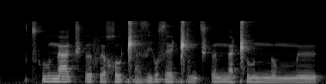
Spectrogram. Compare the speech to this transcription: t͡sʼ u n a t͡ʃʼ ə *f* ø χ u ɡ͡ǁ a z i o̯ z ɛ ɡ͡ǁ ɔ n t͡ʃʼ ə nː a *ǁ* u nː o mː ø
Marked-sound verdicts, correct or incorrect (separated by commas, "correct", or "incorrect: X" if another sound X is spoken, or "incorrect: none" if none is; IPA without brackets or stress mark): correct, correct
